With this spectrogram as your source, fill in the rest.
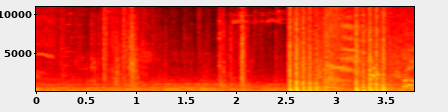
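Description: Machine gun firing in Helldivers 2, sustained bursts of rapid automatic shots with scattered distant gunfire and a heavier, louder volley in the final second.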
